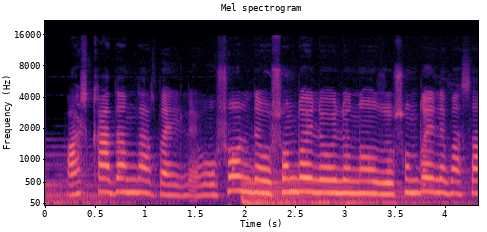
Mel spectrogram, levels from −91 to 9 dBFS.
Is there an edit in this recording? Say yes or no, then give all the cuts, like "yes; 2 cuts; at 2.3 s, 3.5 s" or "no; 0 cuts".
no; 0 cuts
